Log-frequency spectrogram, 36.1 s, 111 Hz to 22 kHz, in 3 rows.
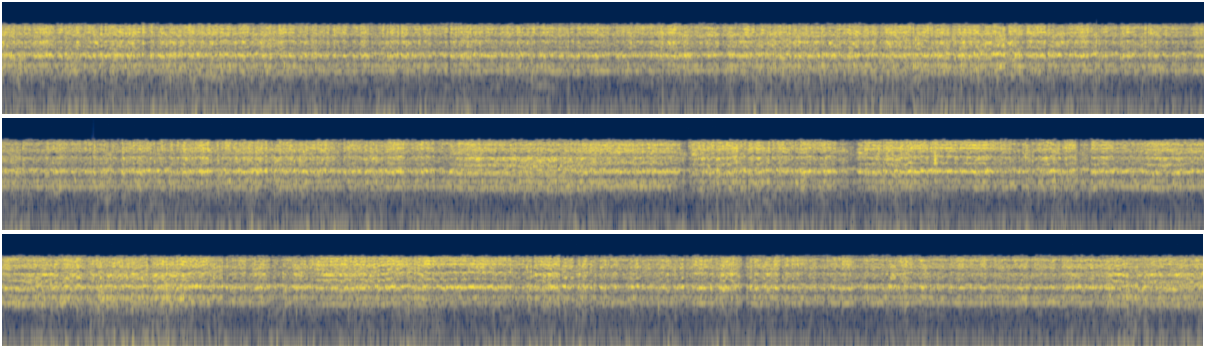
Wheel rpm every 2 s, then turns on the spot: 240, 240, 230, 230, 230, 230, 230, 230, 220, 220, 230, 230, 220, 230, 230, 230, 230, 230.
none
